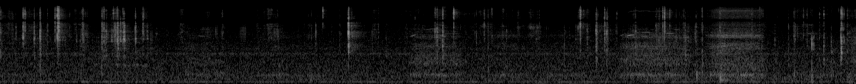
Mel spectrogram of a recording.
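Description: Plastic parts and joints of a Transformers Generations Deluxe Class Drift action figure clicking as it is handled and folded: scattered sharp clicks, bunched in the first second or so, with a stretch of light scraping in the second half.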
